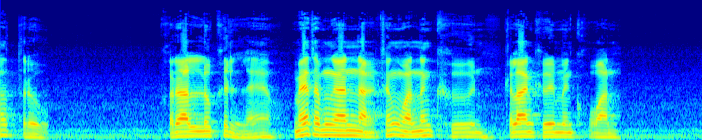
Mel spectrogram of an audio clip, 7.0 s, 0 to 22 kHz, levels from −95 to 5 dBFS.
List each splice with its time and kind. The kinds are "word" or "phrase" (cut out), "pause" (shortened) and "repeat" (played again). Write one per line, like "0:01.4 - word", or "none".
0:02.9 - pause
0:05.0 - pause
